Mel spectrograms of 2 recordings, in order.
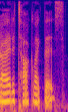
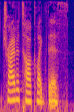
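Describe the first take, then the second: First: Soft repeat of the line in a British accent; a learner's British accent, repeated; copying a British accent. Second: Crisp British-accented line, softer; British accent demo. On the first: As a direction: echo her British accent back. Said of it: "she's so much better than me". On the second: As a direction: model the phrase in a British accent. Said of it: "You wanna try? Say". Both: Shown as a demonstration.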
